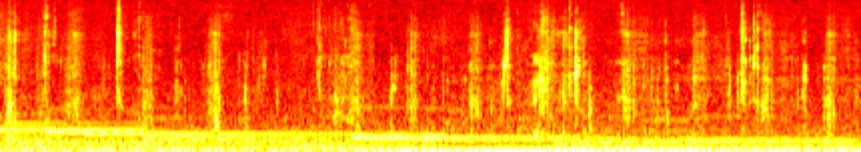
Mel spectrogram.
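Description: Close-miked chewing of crunchy stir-fried water spinach, with many small crisp crunches and wet mouth clicks.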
